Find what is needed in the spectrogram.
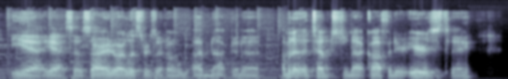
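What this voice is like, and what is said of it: Congested, sick-sounding voice. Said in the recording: “You sound a little congested.”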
